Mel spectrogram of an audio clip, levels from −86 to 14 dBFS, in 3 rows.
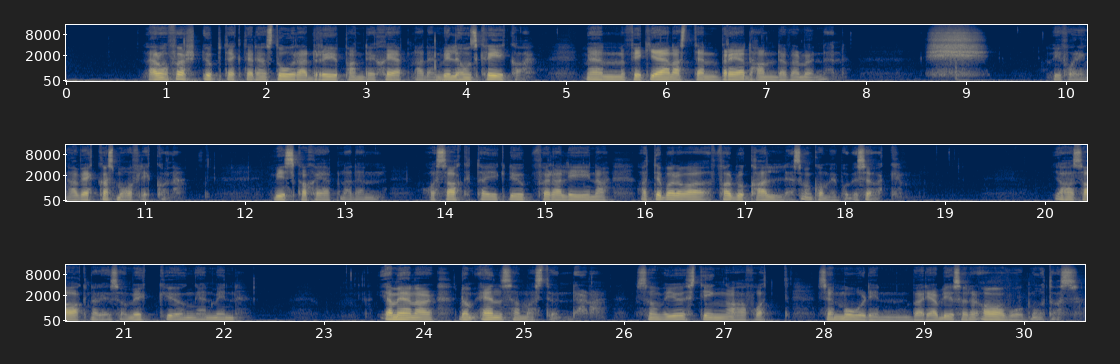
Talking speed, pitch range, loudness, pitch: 145 wpm, 100-120 Hz, -22 LUFS, 115 Hz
